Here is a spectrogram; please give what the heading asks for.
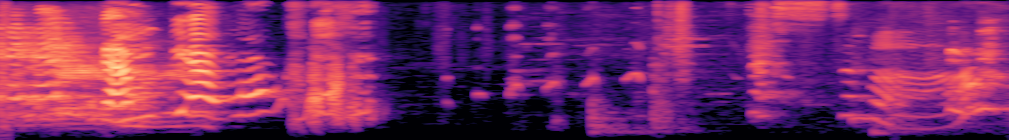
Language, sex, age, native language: Icelandic, male, 9, Icelandic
